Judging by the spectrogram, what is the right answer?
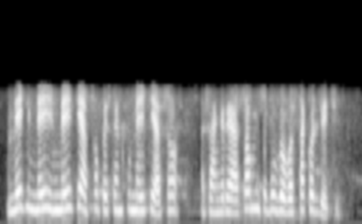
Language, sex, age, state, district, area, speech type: Odia, female, 45-60, Odisha, Sambalpur, rural, conversation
